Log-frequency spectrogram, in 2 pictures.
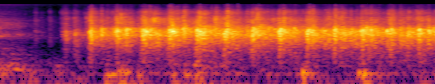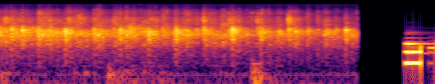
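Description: Audience applauding in a lecture hall, starting about a second in and holding steady until it is cut off abruptly.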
